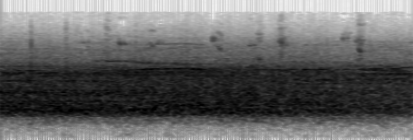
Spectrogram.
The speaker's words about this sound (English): Crowd chanting Conley. Listen to the crowd. They're chanting Conley.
